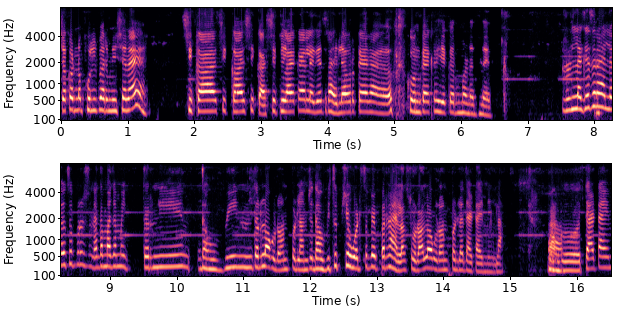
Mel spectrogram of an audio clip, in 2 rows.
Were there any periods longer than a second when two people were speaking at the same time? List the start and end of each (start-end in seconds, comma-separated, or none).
none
